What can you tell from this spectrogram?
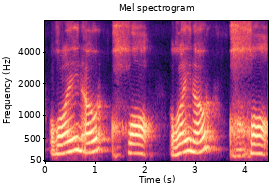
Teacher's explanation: حلقے کا جو اخیر والا حصہ ہے اس سے نکلے گا غین اور خا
